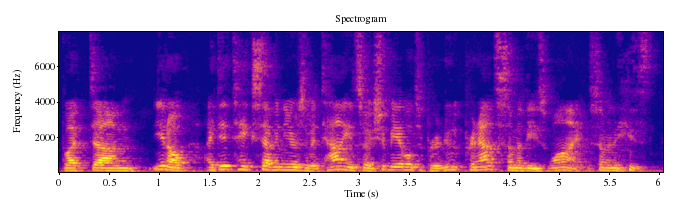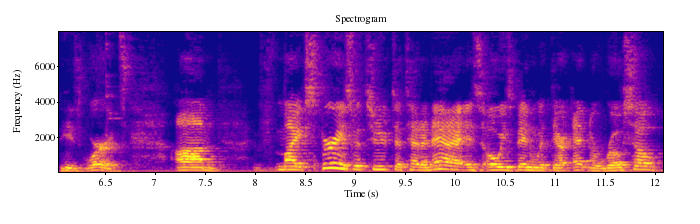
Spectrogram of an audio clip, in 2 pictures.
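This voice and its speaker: Chatty man in an echoey room. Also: on the high side. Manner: rambling, many fillers and restarts; self-deprecating. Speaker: wine channel host. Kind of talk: casual unscripted talk.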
